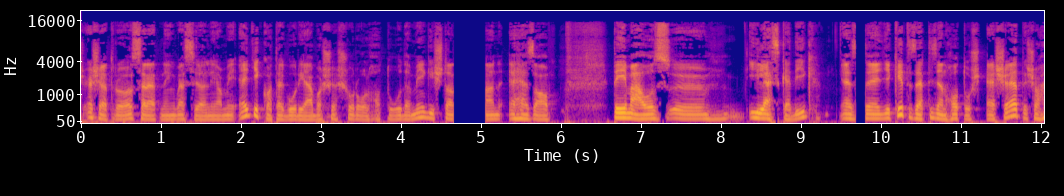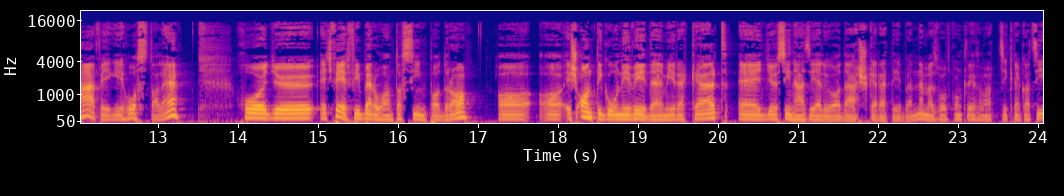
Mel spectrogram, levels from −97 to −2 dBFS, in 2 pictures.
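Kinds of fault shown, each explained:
Bluetooth stall: The speech cuts abruptly to full silence twice and then carries on. The first gap runs from 4.65 to 5.06 s, about 0.41 s of dead air. The second is shorter, from 9.67 to 9.81 s, about 0.13 s. The likely cause is radio interference delaying the wireless link, so the headphones' buffer emptied. Playback then had to wait until the resent audio arrived.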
